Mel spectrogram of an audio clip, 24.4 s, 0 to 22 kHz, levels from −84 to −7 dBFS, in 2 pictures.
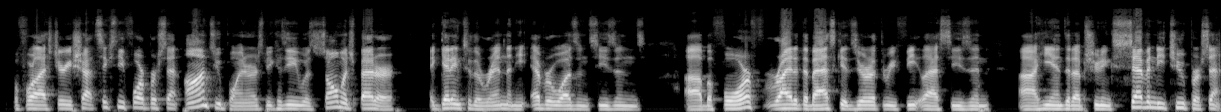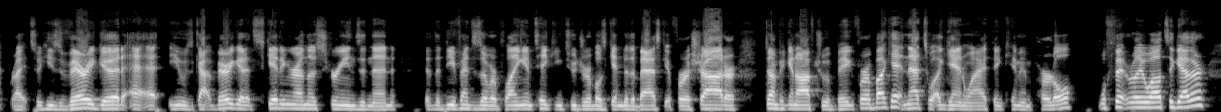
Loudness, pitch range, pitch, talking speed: -20 LUFS, 120-145 Hz, 130 Hz, 255 wpm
